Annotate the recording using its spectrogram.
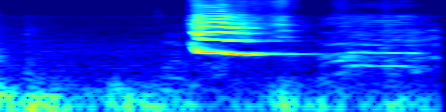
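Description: Air horn blaring once about a second in: a loud high tone that dips slightly at its start, holds for about half a second, then fades.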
